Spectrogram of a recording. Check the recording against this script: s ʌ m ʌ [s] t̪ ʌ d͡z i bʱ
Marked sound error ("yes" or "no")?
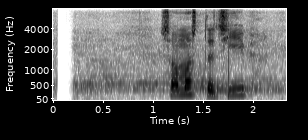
no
